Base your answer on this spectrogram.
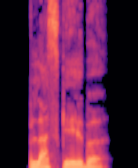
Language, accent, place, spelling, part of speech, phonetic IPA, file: German, Germany, Berlin, blassgelbe, adjective, [ˈblasˌɡɛlbə], De-blassgelbe.ogg
- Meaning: inflection of blassgelb: 1. strong/mixed nominative/accusative feminine singular 2. strong nominative/accusative plural 3. weak nominative all-gender singular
